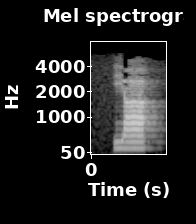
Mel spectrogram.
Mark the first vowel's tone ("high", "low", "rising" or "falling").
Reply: high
